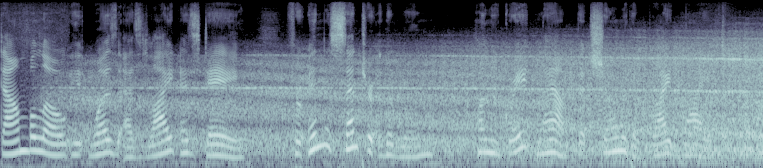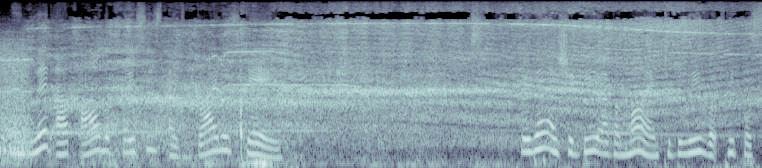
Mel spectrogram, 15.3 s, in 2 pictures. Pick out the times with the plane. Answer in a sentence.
The plane can be heard from 0.0 to 15.2 s.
